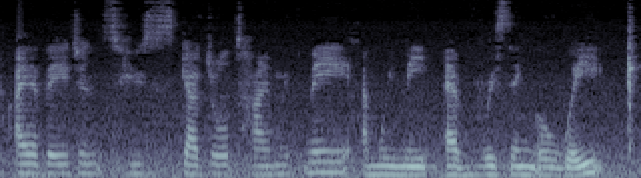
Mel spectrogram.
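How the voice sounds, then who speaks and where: Amid noticeable background noise and audible room echo, a woman with an English accent talks at a very deep, low pitch in a monotone, flat intonation. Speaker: real estate broker and agent coach. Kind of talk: podcast interview.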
